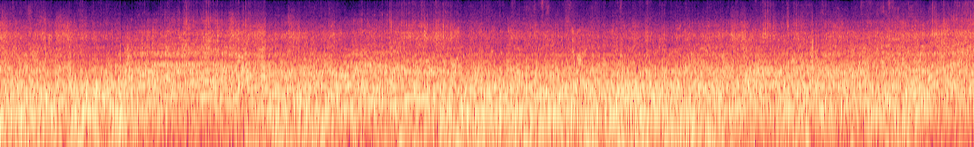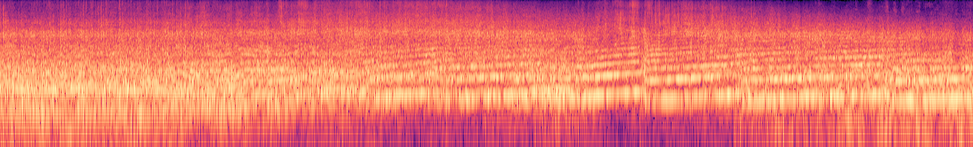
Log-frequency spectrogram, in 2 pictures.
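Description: A field of open-wheel single-seater race cars with their engines running together in a dense, loud mixed drone. From about two-thirds of the way through, many engines rise in pitch together in repeated climbs, as the cars accelerate away through the gears.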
